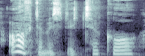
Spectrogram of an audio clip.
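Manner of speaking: ordinary delivery, nothing marked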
